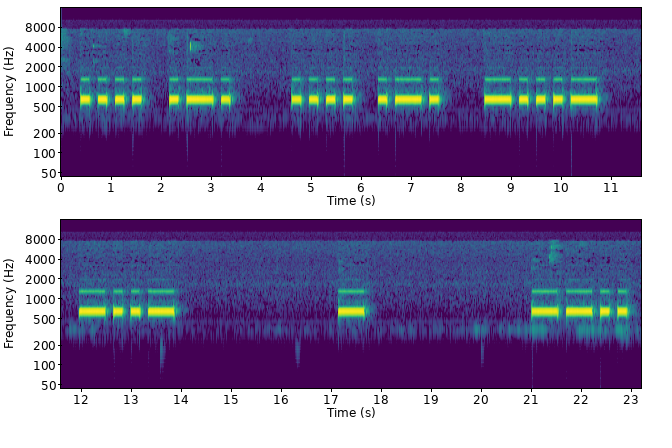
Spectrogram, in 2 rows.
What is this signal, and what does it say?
Morse code, heard as a keyed tone, about 7 wpm, 660 Hz. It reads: HR HR <BT> X T Z
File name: jh8cbh / 2026cw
